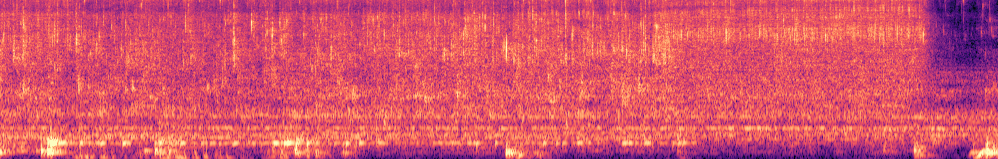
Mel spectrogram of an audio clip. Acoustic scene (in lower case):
restroom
